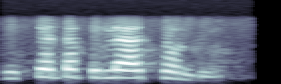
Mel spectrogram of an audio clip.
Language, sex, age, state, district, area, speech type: Odia, female, 45-60, Odisha, Sundergarh, rural, conversation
